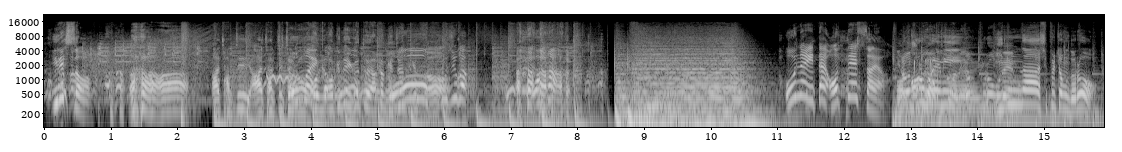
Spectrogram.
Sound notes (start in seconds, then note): 6.9 hahaha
